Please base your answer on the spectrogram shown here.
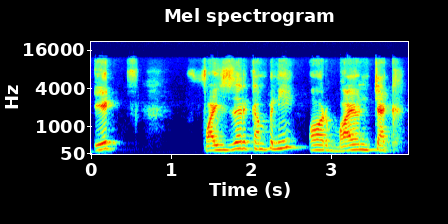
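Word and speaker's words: Pfizer: एक फाइजर company और BioNTech, ये इन दोनों ने मिलकर एक वैक्सीन बनाई है। ये आप देख लीजिए, यहाँ पे लिखा हुआ है वैक्सीन कोविड-19 फाइजर, ये पी साइलेंट होता है, फाइजर बायोनटेक।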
